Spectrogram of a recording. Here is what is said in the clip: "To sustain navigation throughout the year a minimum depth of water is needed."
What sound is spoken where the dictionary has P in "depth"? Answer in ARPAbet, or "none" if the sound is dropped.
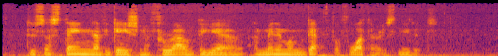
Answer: P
